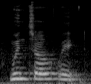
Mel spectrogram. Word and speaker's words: Wenzhou: de personnes originaires de wenzhou on prononce comme ça winslow donc pourquoi en fait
